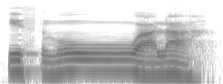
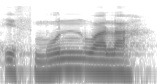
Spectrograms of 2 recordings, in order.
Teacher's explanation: jadi dibaca dengun. Ismu wala, jadi tidak dibaca ismun wala, tapi berdengun. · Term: idgham bigunnah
